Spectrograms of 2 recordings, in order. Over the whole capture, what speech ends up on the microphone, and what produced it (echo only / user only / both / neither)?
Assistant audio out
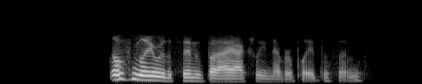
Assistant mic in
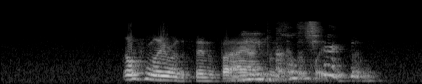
both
